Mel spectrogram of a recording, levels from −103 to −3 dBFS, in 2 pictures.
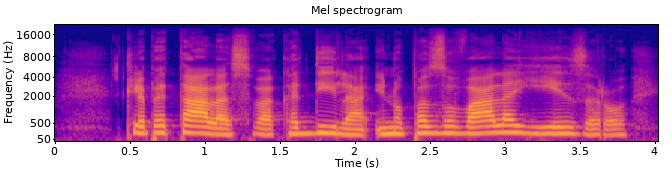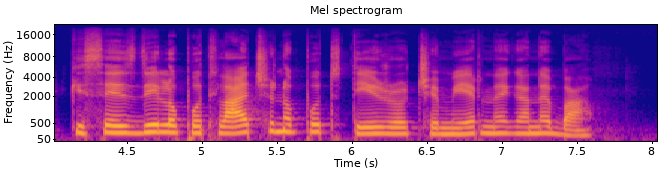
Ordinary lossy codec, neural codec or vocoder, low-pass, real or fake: none; vocoder, 44.1 kHz, 128 mel bands every 512 samples, BigVGAN v2; 19.8 kHz; fake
